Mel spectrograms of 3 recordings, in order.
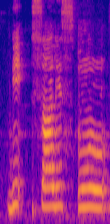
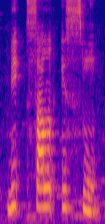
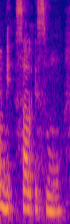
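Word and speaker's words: بئس الاسم: ba'dal iman, pada lafaz bi'sal ismu. Pada bacaan Al-Quran umumnya lafaz bi'sal ismu, membacanya bi'sal ismu. Namun karena menurut Imam Hafs lafal tersebut dibaca naql, maka bunyinya menjadi bi'salismu. Tidak bi'sal ismu, tetapi bi'salismu.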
